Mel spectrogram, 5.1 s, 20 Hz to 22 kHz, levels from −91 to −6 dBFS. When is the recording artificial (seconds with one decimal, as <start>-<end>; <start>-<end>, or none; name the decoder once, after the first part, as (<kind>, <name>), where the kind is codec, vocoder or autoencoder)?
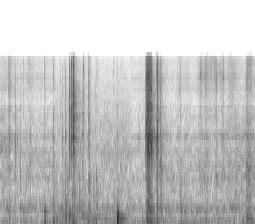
0.0-1.1 (codec, SNAC); 2.6-5.1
